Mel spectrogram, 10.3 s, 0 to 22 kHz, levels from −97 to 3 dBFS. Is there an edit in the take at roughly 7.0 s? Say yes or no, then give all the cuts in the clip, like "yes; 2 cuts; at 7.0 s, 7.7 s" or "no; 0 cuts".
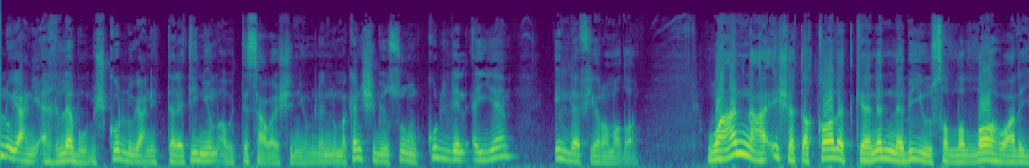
yes; 1 cut; at 7.0 s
